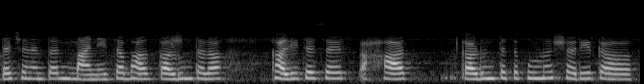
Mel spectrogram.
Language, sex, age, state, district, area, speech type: Marathi, female, 18-30, Maharashtra, Solapur, urban, spontaneous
